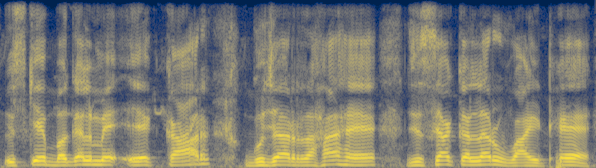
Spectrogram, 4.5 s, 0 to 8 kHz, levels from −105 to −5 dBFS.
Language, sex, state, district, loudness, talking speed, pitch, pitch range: Hindi, male, Jharkhand, Ranchi, -13 LUFS, 160 wpm, 165 Hz, 155-185 Hz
